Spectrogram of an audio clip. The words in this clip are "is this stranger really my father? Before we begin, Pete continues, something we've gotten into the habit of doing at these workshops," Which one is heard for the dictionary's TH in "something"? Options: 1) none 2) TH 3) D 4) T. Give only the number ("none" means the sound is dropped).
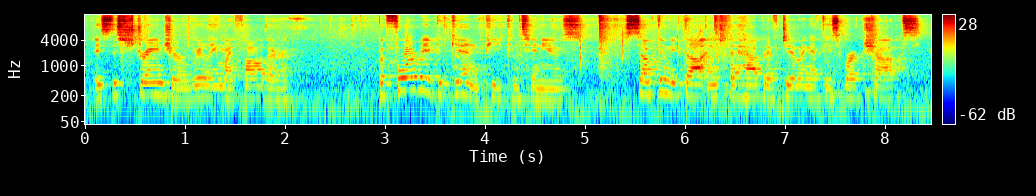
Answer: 2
